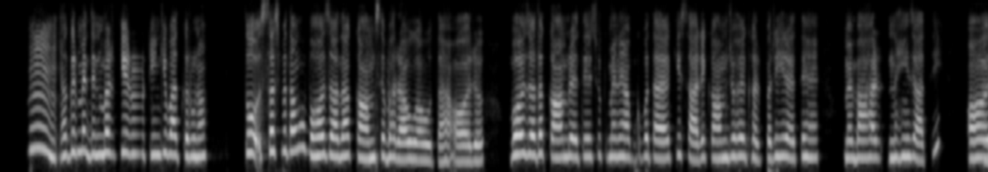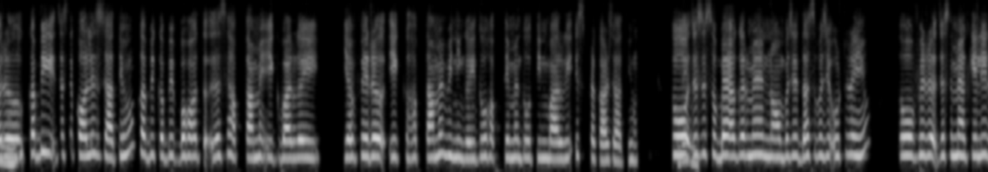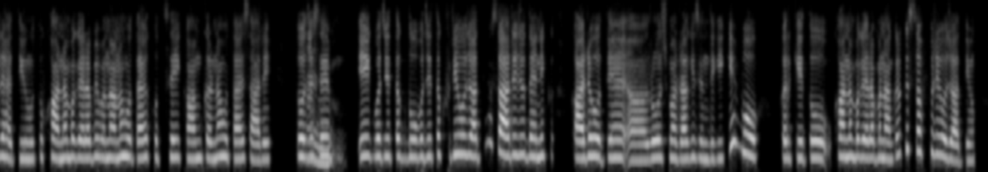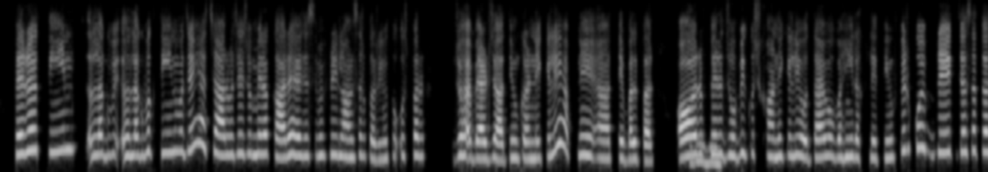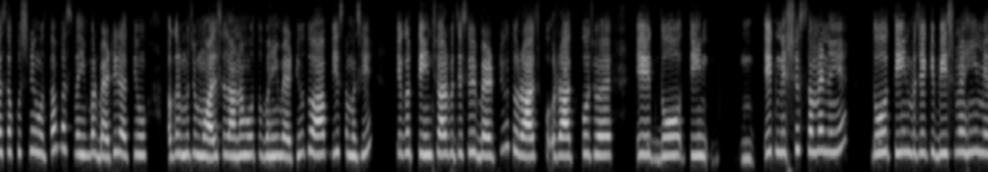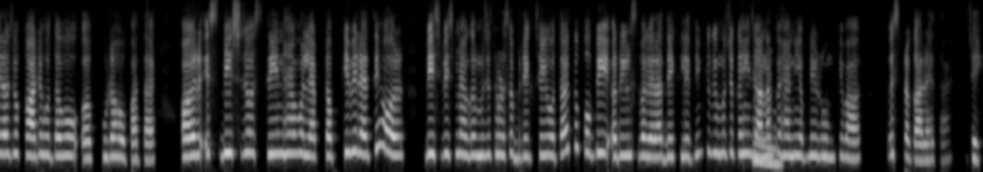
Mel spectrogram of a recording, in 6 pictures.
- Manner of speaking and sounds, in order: in English: "रूटीन"; in English: "फ़्री"; in English: "फ़्री"; in English: "टेबल"; in English: "ब्रेक"; in English: "ब्रेक"; in English: "रील्स"; in English: "रूम"
- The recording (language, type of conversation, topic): Hindi, advice, आराम करने के बाद भी मेरा मन थका हुआ क्यों महसूस होता है और मैं ध्यान क्यों नहीं लगा पाता/पाती?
